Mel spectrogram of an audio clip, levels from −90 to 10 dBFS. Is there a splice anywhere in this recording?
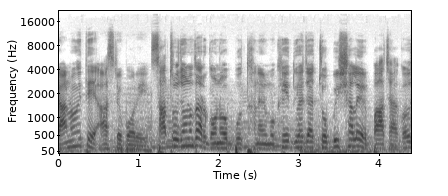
yes; 1 cut; at 1.1 s

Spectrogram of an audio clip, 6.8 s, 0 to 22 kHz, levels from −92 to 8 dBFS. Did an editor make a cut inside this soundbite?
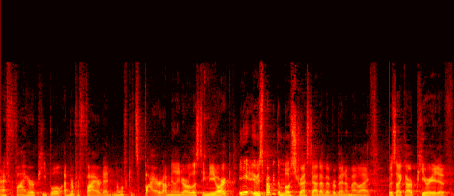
yes; 2 cuts; at 3.5 s, 5.6 s

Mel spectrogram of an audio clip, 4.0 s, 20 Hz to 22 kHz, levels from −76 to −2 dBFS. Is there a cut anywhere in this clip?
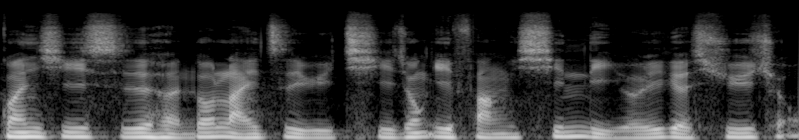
yes; 1 cut; at 0.9 s

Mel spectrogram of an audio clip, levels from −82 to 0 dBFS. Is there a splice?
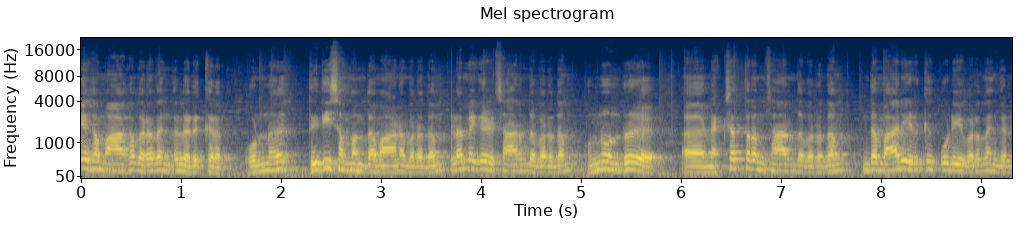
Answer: yes; 1 cut; at 3.7 s

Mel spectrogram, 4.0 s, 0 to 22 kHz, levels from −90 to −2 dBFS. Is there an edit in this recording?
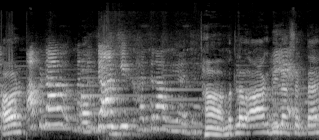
no; 0 cuts

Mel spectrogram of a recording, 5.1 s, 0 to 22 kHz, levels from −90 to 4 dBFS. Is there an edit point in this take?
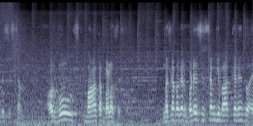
no; 0 cuts

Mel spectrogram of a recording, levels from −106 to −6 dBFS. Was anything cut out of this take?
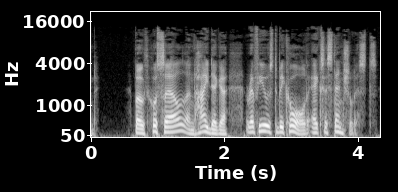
yes; 1 cut; at 2.5 s

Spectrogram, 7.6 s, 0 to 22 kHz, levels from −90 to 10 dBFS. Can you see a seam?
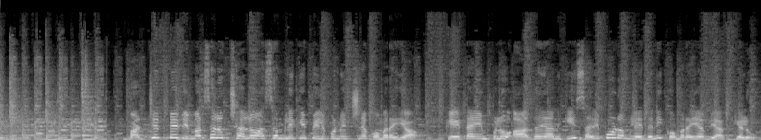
yes; 1 cut; at 1.0 s

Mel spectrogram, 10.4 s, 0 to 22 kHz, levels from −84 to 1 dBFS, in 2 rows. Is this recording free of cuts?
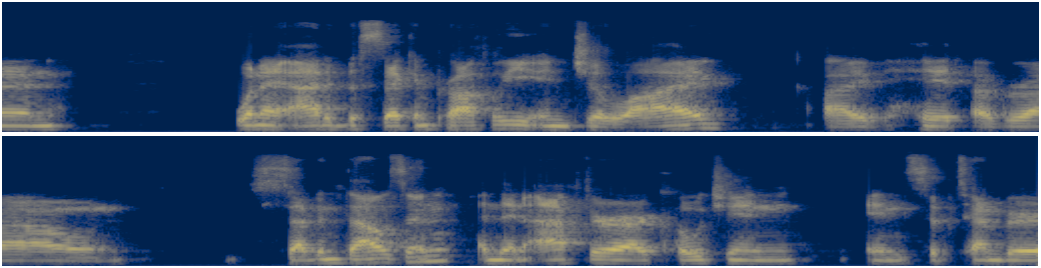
no; 1 cut; at 7.4 s

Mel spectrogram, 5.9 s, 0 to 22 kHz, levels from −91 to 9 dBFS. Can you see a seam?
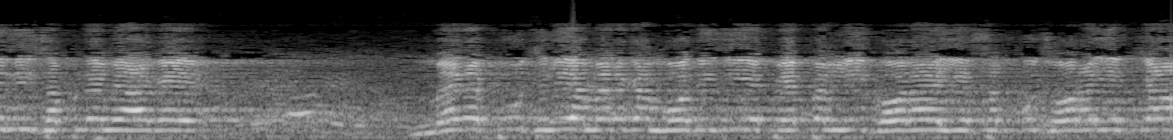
no; 0 cuts

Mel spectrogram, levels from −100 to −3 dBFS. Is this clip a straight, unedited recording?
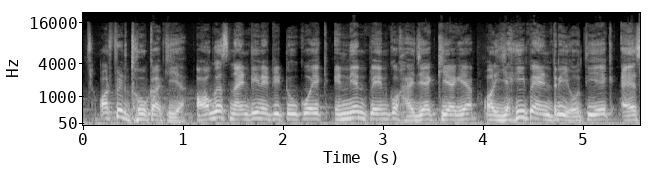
no; 2 cuts; at 1.1 s, 4.0 s

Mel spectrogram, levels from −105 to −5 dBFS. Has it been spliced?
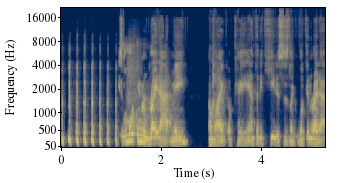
no; 0 cuts

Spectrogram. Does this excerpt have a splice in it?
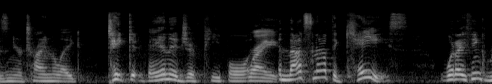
yes; 1 cut; at 0.9 s

